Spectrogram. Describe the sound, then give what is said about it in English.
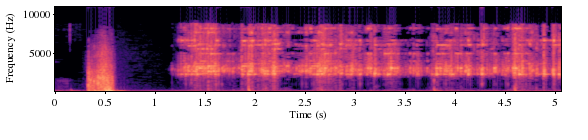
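A brief clatter opens, then a steady, high, shimmering jingle of bells rings on without pause, thin and tinkling, as if far away, with no voices. “Arthur, said Mavis, can you hear some lovely bells ringing far, far away? There they go again.”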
